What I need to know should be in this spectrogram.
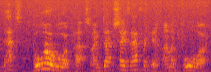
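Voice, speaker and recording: A man playing a scheming female criminal mastermind in an amateur radio play, cold and deliberate. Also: sits high, darkish tone. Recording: roomy, distant, faint hiss.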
